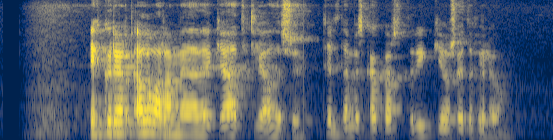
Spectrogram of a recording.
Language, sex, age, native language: Icelandic, female, 20-29, Icelandic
